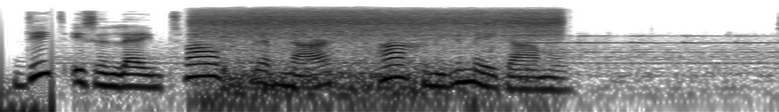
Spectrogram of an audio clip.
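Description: Tram doors hiss open.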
